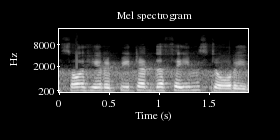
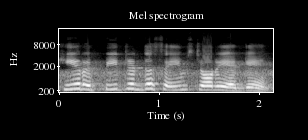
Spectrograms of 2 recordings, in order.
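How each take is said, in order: First: Slow corrected sentence, without again; teacher reading the correction, a little slow; reading the corrected version. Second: Slow dictation of the faulty sentence, again included; reading the wrong version. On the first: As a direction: give the fixed sentence slowly and clearly. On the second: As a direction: read the error version out slowly, word by word. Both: Shown as a demonstration. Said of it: "repeat ചെയ്യുക എന്ന് പറഞ്ഞാൽ again ചെയ്യുക എന്നാ".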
